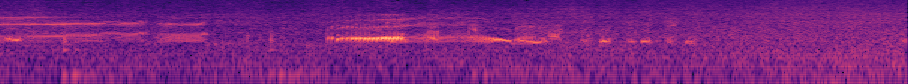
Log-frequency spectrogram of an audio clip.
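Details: Seal pups on a beach give tonal, wavering wails: a long faint cry at the start, then a louder drawn-out call near two seconds and shorter, softer calls after, all over a steady wash of surf.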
